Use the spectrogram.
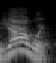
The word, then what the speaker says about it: Yahvé: Bueno, 4 consonantes como estas, solamente hasta donde podemos saber se pronuncian Yahvé. Otros lo pronuncian Yahweh, otros lo pronuncian Yahweh, pero hay un problema allí.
